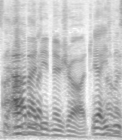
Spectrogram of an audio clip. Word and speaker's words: Ahmadinejad: How do you pronounce it? Ahmadinejad.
